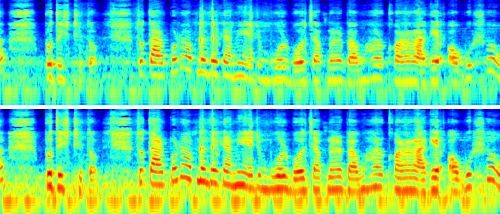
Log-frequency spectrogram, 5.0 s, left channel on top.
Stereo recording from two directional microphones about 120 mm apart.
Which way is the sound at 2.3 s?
10° right (ahead or behind).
